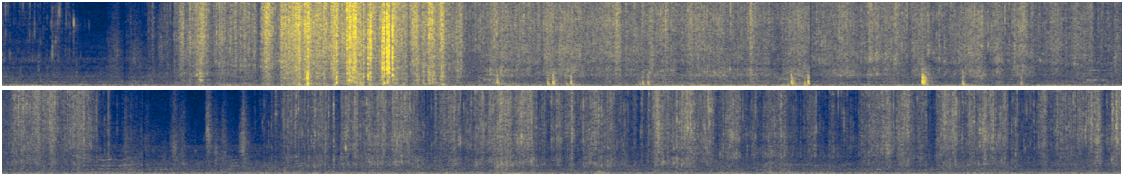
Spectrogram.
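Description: Food frying in a pan, an even sizzle that is loudest for a few seconds near the start, then settles, with a few sharp clicks along the way.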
